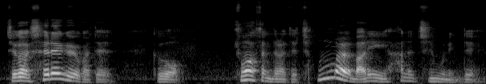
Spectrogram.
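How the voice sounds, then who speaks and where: A man's voice: a little high, very animated, brisk, darkish tone. A male pastor preaching a sermon in an emphatic way, often repeating his key phrases.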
